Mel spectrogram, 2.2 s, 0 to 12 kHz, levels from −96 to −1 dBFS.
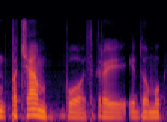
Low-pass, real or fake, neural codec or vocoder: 7.2 kHz; fake; codec, 16 kHz, 2 kbps, X-Codec, HuBERT features, trained on LibriSpeech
